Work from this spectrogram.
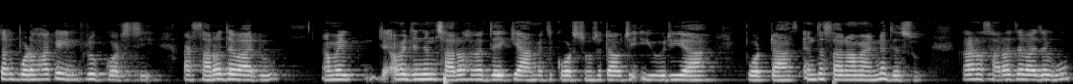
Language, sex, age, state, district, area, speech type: Odia, female, 60+, Odisha, Boudh, rural, spontaneous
